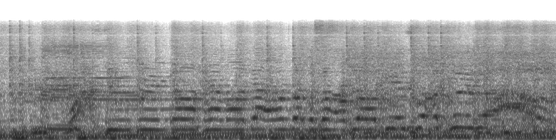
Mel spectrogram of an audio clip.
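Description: Live rock band playing loudly: drum kit hits in a steady beat under electric guitar, with a singer's voice on top.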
